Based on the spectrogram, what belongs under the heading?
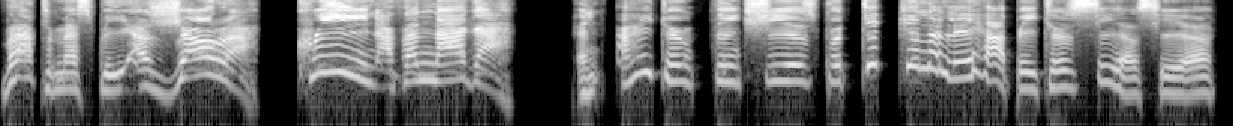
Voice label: Male Murloc; Finley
